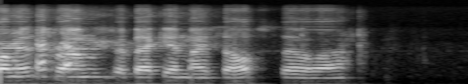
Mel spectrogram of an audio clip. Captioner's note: laughs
